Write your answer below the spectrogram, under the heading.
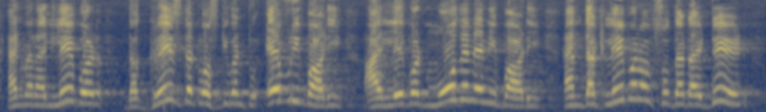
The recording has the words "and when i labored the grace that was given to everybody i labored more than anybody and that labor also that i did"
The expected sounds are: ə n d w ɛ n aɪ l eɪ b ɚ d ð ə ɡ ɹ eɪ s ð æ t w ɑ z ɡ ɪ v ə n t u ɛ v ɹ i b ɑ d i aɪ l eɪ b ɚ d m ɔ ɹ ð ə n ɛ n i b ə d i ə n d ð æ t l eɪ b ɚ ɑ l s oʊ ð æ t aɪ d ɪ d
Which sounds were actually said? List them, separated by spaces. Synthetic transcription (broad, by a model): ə n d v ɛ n aɪ l eɪ b ɚ d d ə ɡ ɹ eɪ s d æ t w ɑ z ɡ ɪ v ə n t u ɛ v ɹ i b ɑ d i aɪ l eɪ b ɚ d m ɔ ɹ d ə n ɛ n i b ə d i ə n d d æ t l eɪ b ɚ ɑ l s oʊ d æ t aɪ d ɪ d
